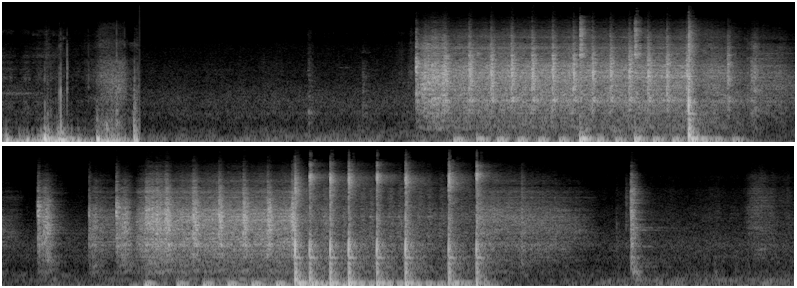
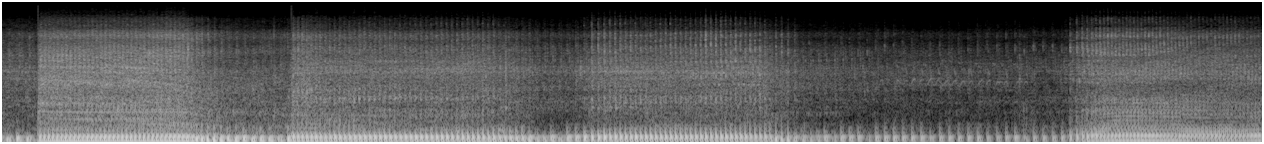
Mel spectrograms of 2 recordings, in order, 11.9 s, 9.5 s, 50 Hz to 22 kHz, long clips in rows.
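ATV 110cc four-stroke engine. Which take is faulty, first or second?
first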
